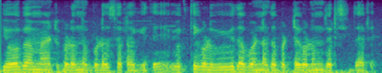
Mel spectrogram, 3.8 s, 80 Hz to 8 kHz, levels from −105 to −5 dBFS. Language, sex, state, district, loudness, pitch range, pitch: Kannada, male, Karnataka, Bangalore, -16 LUFS, 110-115 Hz, 110 Hz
